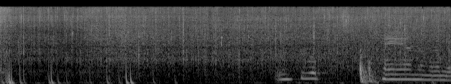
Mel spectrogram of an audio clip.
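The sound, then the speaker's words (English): Onions sizzling as they fry in a pan for a haggis recipe with carrots and lentils. A loud, steady hiss runs throughout with scattered crackles. “Onions. Putting in the onions.”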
